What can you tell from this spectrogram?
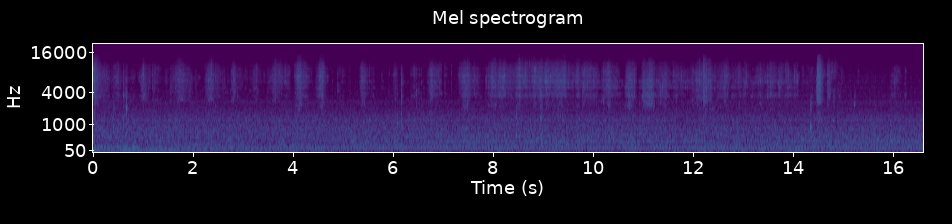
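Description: Faint, irregular crunching and rustling of deer feeding and moving in dry leaf litter.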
